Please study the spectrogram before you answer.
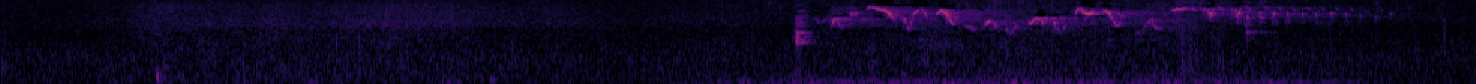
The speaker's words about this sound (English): Ten minutes pass. I hear birds, wind. To be honest, One Square Inch sounds a lot like all of the other inches of forest we passed through today.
